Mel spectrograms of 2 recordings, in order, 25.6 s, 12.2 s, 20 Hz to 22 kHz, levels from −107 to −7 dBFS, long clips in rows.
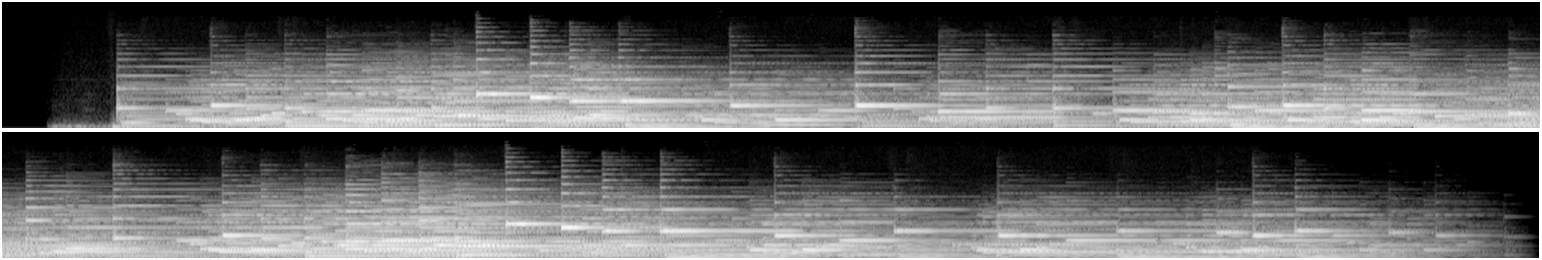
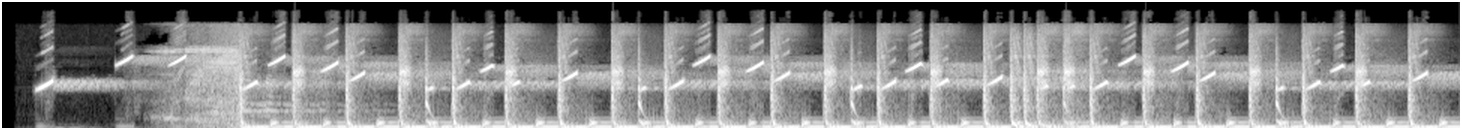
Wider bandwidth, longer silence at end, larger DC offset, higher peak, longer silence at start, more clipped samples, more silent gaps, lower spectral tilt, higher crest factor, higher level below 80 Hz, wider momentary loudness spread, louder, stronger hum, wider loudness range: second, 8.2 kHz vs 11.5 kHz; first, 0.7 s vs 0 s; neither; second, -4 dBFS vs 0 dBFS; first, 0.9 s vs 0.3 s; neither; neither; first, -9 dB/octave vs -3 dB/octave; first, 16 dB vs 10 dB; second, -36 dBFS vs -16 dBFS; first, 12 LU vs 5 LU; second, -19 LUFS vs -8 LUFS; neither; first, 7 LU vs 1 LU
